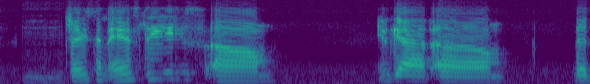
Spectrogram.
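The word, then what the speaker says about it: Esteves: I don't know how to pronounce his last name. Esties. Jason Estes.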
